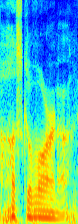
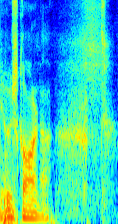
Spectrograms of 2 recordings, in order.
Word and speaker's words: Husqvarna: It is a Husqvarna. Okay. I know a lot of people, they get aggravated when you don't pronounce it correctly the way they want it pronounced, but it is Swedish.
